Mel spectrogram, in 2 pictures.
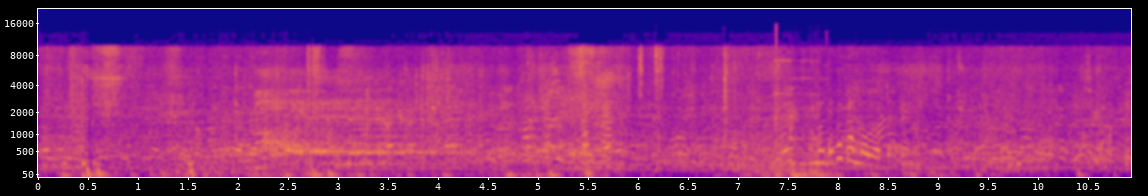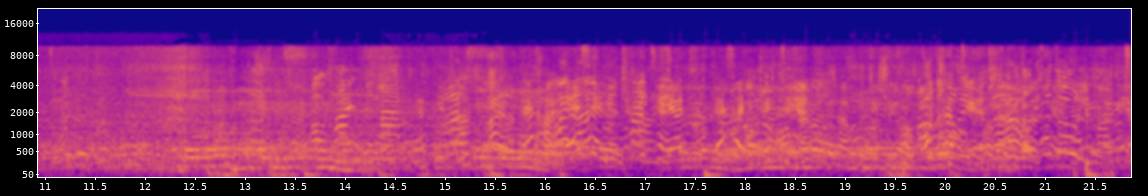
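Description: A crowd of children and adults sings together outdoors.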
